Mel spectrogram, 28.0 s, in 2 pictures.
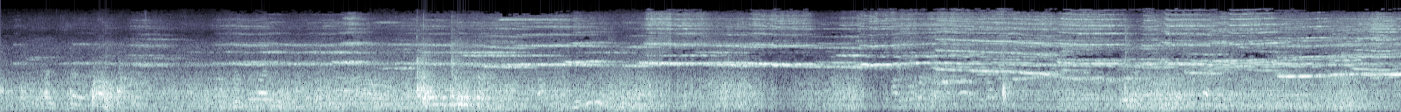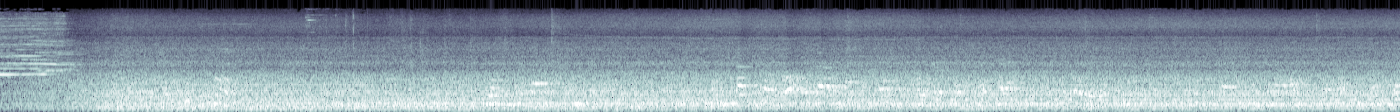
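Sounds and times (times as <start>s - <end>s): train brakes squealing: 0.0s - 14.8s.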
